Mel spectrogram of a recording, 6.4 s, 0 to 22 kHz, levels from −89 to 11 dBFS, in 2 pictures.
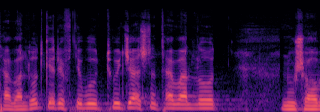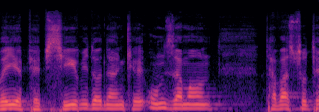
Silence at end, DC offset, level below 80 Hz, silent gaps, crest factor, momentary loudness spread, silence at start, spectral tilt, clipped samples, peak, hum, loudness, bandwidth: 0 s; under 0.1%; -58 dBFS; none; 16 dB; 6 LU; 0 s; -6 dB/octave; under 0.1%; -12 dBFS; none; -27 LUFS; 15 kHz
